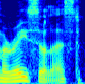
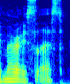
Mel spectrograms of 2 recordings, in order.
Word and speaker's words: Mary Celeste: And also, she's cleverer than a lot of English people at the time who are pronouncing Marie Celeste, but it's more proper to say Mary Celeste.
